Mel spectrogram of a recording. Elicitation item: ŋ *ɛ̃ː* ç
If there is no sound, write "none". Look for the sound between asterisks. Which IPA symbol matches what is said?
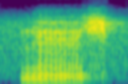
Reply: ɛ̃ː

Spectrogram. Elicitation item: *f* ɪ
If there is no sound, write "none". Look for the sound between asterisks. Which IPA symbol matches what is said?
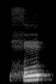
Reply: h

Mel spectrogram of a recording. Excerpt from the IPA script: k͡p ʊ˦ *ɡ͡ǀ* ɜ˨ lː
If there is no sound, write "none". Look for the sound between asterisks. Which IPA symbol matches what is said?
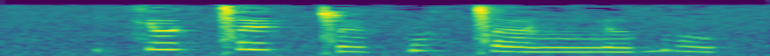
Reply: ǀ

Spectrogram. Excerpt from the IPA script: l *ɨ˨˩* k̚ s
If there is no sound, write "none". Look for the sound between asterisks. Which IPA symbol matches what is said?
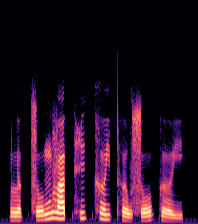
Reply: ə˨˩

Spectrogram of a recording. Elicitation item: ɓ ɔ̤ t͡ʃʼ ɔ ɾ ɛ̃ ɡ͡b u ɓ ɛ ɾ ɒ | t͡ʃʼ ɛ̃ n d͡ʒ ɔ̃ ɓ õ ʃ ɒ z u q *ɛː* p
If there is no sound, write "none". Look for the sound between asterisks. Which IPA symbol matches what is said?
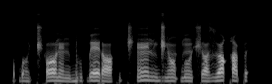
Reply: ɛ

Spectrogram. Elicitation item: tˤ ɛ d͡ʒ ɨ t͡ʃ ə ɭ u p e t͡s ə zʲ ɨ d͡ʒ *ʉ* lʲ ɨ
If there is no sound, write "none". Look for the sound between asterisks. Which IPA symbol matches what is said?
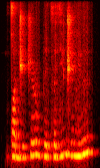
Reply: ɨ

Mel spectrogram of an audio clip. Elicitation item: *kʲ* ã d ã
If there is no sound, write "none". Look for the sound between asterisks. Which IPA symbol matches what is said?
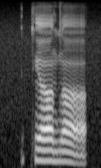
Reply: kʲ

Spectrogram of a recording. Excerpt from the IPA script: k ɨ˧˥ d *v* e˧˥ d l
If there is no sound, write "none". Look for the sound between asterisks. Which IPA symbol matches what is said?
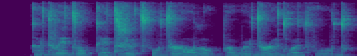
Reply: v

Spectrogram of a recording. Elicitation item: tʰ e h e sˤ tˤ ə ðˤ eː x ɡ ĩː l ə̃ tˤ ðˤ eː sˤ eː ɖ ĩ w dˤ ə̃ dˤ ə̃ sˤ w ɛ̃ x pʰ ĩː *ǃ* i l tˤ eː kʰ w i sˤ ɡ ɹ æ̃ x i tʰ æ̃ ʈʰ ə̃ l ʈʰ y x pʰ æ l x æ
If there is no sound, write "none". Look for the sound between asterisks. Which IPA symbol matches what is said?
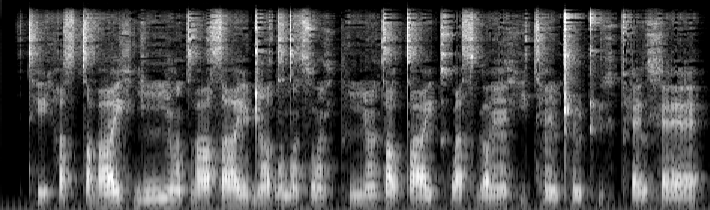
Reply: tˤ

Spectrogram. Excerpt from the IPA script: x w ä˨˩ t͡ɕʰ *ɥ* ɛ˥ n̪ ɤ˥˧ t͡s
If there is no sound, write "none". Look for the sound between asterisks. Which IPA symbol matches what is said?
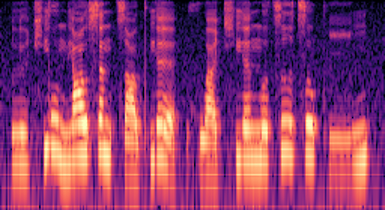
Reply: j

